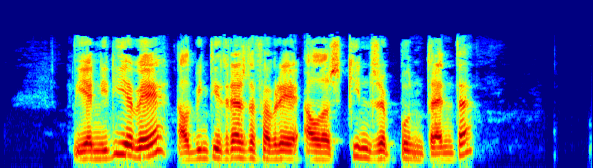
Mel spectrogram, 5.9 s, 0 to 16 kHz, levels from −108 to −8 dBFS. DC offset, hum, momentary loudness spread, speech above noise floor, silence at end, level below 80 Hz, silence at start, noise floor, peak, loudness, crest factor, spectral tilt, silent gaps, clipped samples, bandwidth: under 0.1%; none; 7 LU; 66 dB; 1.2 s; -60 dBFS; 0.75 s; -81 dBFS; 0 dBFS; -15 LUFS; 16 dB; -4 dB/octave; none; under 0.1%; 8 kHz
